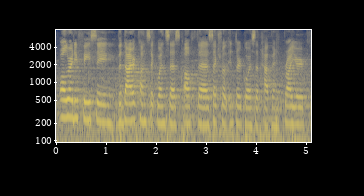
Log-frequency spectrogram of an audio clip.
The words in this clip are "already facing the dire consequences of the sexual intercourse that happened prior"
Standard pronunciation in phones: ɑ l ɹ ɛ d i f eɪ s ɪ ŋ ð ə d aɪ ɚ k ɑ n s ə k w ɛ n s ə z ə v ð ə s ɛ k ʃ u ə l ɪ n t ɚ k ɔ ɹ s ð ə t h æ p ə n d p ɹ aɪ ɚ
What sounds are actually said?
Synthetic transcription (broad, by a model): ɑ l ɹ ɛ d i f eɪ s ɪ ŋ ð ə d aɪ ɚ k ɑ n s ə k w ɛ n s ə s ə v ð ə s ɛ k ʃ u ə l ɪ n t ɚ k ɔ ɹ s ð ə t h æ p ə n d p ɹ aɪ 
